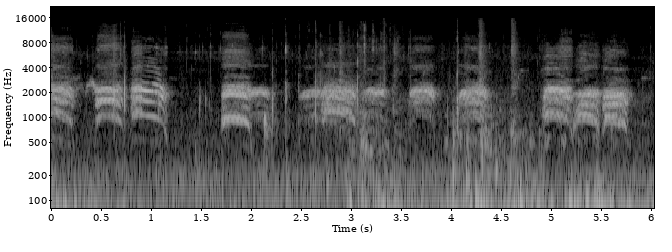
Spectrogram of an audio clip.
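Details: Crows in a large flock fighting for food give loud, harsh caws in clusters of two to four, separated by short pauses, over a low background rumble.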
